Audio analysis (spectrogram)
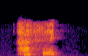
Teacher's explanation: This word has an accent on the first mora. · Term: pitch accent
